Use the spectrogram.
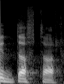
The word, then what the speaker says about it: الدفتر: You don't pronounce the lam. في الدفتر.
